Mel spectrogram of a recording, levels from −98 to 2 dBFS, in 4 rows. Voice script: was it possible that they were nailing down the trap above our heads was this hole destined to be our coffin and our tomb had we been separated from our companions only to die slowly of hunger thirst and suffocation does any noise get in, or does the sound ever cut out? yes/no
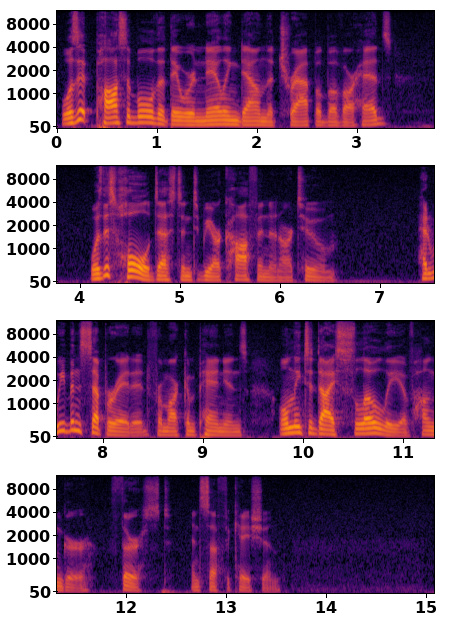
no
